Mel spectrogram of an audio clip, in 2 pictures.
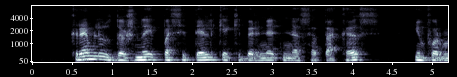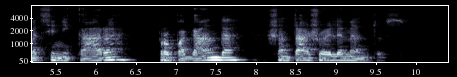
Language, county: Lithuanian, Kaunas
